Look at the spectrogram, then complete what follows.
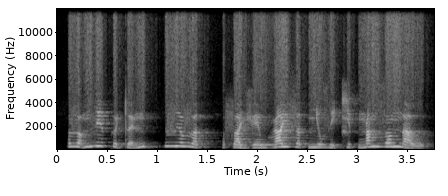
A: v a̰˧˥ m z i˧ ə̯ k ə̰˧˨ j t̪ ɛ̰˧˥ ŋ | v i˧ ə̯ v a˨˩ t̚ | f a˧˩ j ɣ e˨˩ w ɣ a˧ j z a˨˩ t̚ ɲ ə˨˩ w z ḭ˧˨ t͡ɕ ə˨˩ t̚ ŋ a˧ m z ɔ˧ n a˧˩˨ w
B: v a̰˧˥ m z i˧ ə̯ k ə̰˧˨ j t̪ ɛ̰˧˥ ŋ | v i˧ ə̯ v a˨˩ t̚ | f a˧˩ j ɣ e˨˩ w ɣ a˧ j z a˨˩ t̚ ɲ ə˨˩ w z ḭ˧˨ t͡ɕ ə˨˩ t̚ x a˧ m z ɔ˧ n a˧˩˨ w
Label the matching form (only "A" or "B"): A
